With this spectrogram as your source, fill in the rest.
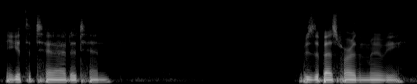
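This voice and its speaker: A man's voice: on the low side, monotone, fairly quick, creaky, dark tone, clean tone. A young man giving a casual spoken movie review, rambling and cutting himself off, with mock-dramatic despair.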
